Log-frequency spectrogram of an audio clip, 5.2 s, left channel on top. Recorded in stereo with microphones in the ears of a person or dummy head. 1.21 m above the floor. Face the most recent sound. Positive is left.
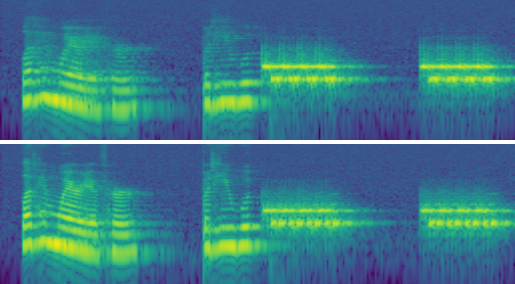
turn(degrees=40)  # may be behind; listen again after turning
